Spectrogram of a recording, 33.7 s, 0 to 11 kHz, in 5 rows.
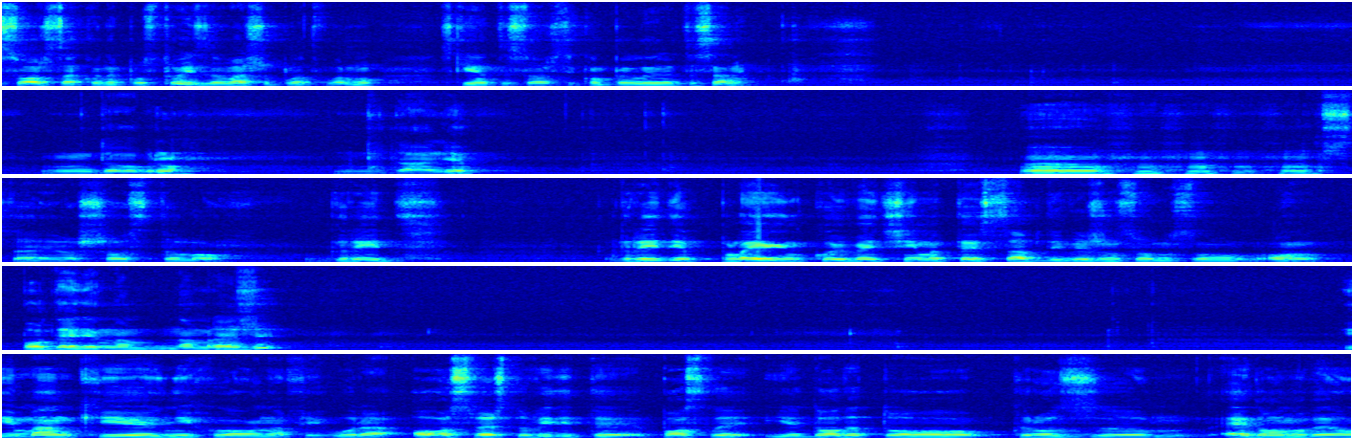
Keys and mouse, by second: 8.6 Delete, 10.0-33.7 drag.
